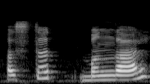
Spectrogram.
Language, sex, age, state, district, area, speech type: Goan Konkani, female, 45-60, Goa, Salcete, rural, read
